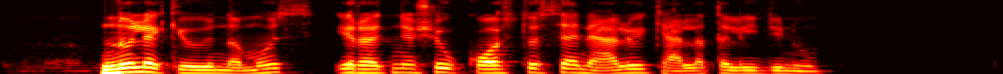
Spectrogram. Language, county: Lithuanian, Kaunas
